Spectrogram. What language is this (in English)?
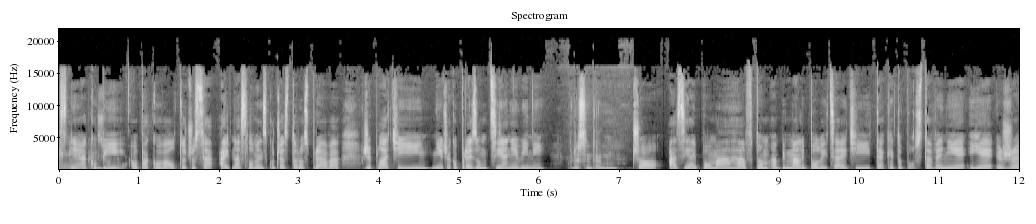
Slovak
